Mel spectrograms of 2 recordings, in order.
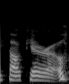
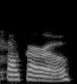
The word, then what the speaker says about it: Falcaro: It is actually the correct way to pronounce it, although I will say Falcaro. But it's supposed to be Falcaro.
